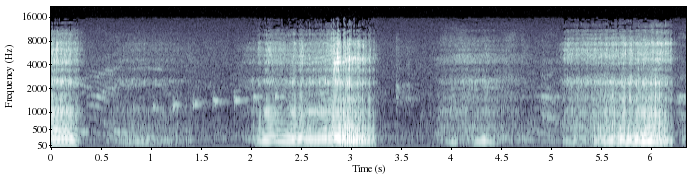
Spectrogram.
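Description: Loud, rough snores repeating every few seconds, with softer breathing sounds between them. Ordinary snoring.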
